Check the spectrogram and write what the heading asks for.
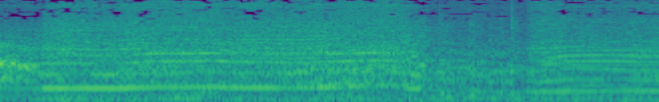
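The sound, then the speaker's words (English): A race car engine in a racing video game drones steadily and loudly, its pitch holding high before sagging slightly as it eases off, then settling lower. No one speaks over it. “I can't do racing games in this view.”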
